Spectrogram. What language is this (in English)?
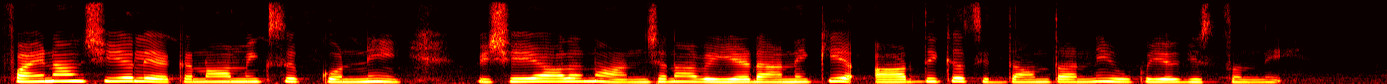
Telugu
